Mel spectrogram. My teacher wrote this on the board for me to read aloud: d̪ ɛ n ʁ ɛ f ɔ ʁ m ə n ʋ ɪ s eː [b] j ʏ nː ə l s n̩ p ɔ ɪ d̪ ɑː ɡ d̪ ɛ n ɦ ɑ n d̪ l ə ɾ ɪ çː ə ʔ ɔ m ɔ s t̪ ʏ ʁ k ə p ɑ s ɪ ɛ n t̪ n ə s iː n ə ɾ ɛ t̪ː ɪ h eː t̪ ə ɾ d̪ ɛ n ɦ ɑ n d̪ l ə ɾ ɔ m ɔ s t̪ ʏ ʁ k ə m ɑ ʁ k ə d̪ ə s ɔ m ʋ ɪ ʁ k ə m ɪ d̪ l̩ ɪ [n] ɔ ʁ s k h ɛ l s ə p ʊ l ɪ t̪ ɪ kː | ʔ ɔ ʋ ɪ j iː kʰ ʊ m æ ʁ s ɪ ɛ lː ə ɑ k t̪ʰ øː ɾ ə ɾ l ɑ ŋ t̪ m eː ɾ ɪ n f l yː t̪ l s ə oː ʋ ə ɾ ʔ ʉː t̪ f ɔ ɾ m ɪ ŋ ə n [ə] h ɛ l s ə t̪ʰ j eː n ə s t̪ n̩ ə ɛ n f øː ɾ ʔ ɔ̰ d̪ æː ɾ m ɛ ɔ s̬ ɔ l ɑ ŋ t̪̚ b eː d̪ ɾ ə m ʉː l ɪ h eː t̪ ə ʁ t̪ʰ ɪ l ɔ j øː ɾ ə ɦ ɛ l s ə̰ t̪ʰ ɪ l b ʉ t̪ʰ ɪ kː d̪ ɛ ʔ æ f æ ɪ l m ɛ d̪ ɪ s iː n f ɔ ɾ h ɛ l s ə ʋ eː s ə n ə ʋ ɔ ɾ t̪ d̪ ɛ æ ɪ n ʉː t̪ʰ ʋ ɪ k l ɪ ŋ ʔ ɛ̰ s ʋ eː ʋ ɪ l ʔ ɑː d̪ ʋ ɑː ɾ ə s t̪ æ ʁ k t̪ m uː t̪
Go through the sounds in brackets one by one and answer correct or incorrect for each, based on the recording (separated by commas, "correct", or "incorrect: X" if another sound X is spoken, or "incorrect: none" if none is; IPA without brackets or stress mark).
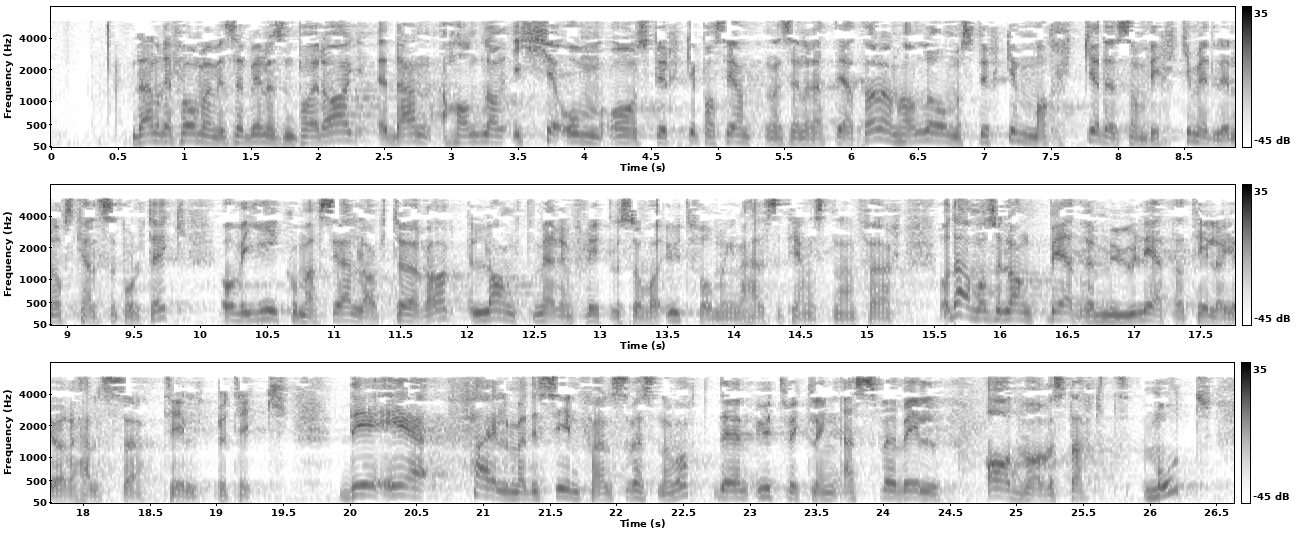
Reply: correct, correct, incorrect: ɑ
